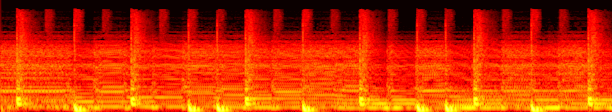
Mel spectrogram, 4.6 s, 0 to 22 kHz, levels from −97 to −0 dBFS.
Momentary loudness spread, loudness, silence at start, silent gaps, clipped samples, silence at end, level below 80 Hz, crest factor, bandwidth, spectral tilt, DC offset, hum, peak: 3 LU; -28 LUFS; 0 s; none; under 0.1%; 0 s; -32 dBFS; 16 dB; 16.5 kHz; -5.5 dB/octave; under 0.1%; none; -10 dBFS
